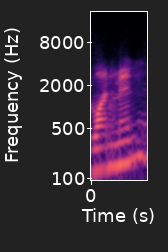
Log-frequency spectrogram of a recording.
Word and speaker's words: One Minute: Uh last but not least, but uh my name is One Minute. It's pronounced like 1 minute.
